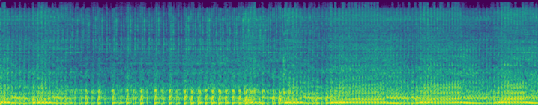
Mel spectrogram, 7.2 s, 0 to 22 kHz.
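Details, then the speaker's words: 1998 Yamaha Grizzly 600 ATV idling cold with a light, quick valve tick over the exhaust thump; owner thinks the valves are probably loose. It won't exceed 10 mph at full throttle and keeps stalling, but shows no smoke. "I can hear the valves ticking in there, so those probably aren't tight."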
